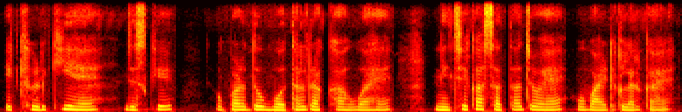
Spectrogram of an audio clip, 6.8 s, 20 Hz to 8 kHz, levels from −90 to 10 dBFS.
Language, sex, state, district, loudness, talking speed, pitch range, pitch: Hindi, female, Jharkhand, Deoghar, -18 LUFS, 175 wpm, 205-230 Hz, 215 Hz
